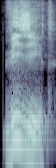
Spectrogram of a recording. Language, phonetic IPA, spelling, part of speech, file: Russian, [vʲɪˈzʲit], визит, noun, Ru-визит.ogg
- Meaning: visit, call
